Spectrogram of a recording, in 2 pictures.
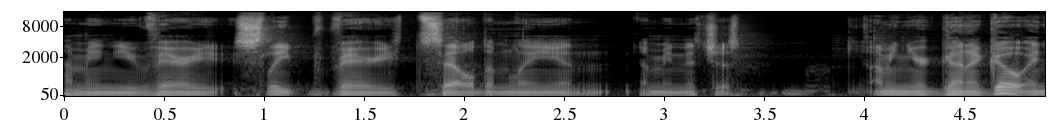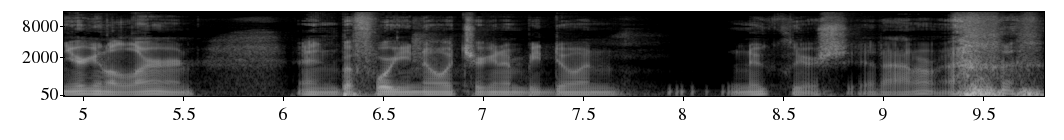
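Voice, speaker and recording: The speaker has a West Texas accent and a dark, mellow tone with fairly even intonation. The recording is very clean, with a silent background. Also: man, very deep, low pitch for a man. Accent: West Texas drawl. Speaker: oilfield worker and instrumentation technician. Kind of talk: casual chat.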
